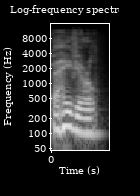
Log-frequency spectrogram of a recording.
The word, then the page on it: behavioural: British English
